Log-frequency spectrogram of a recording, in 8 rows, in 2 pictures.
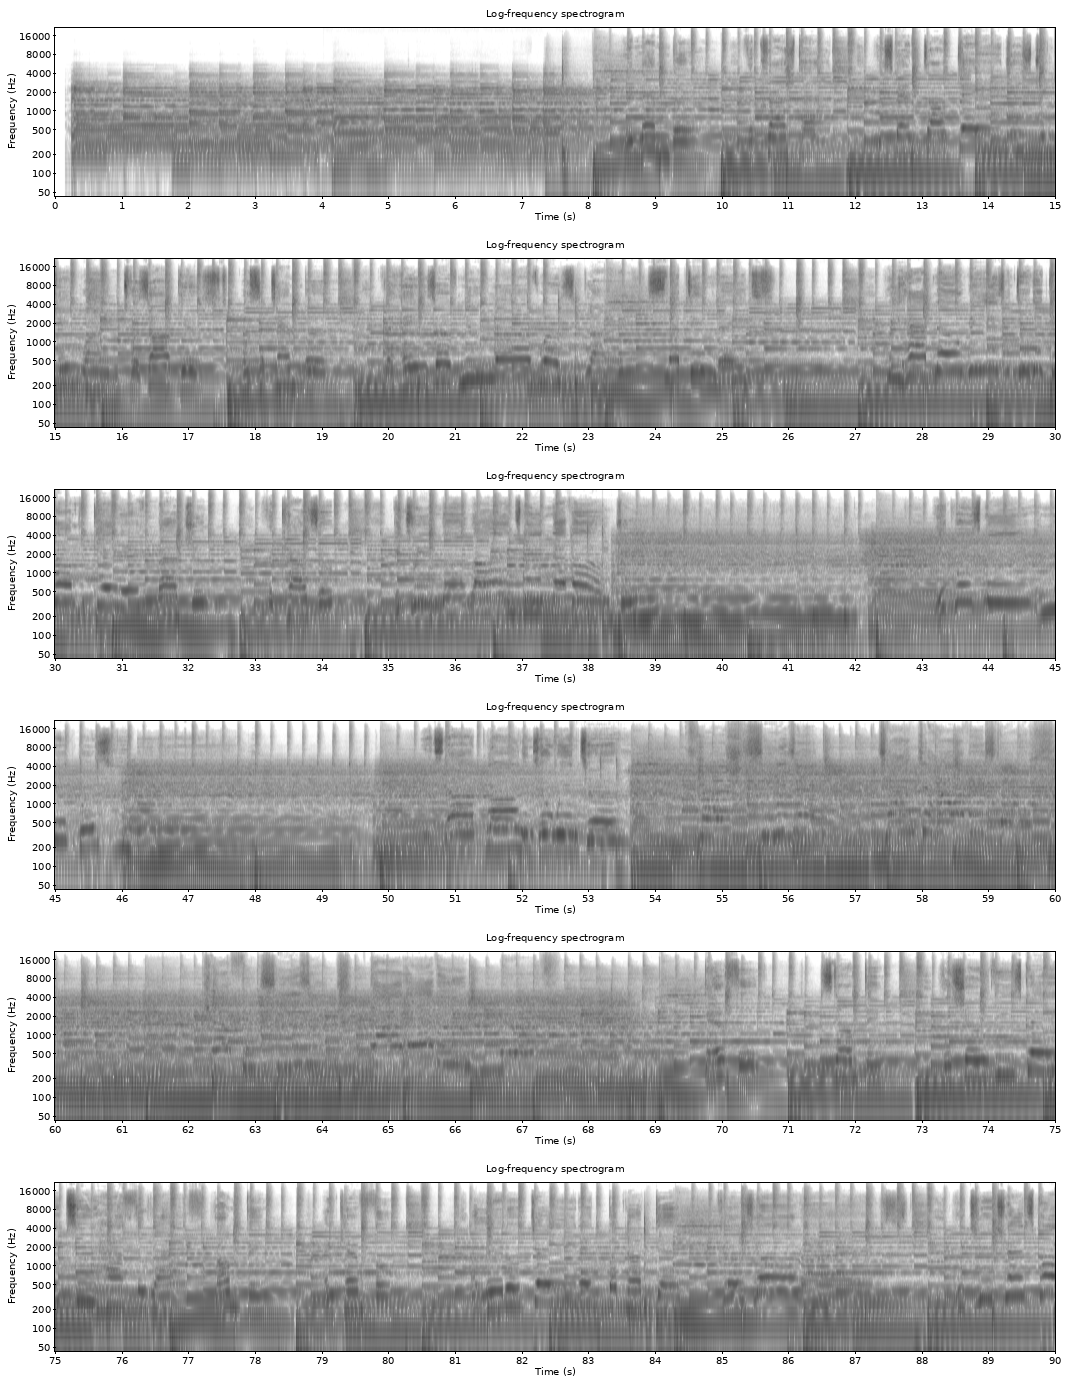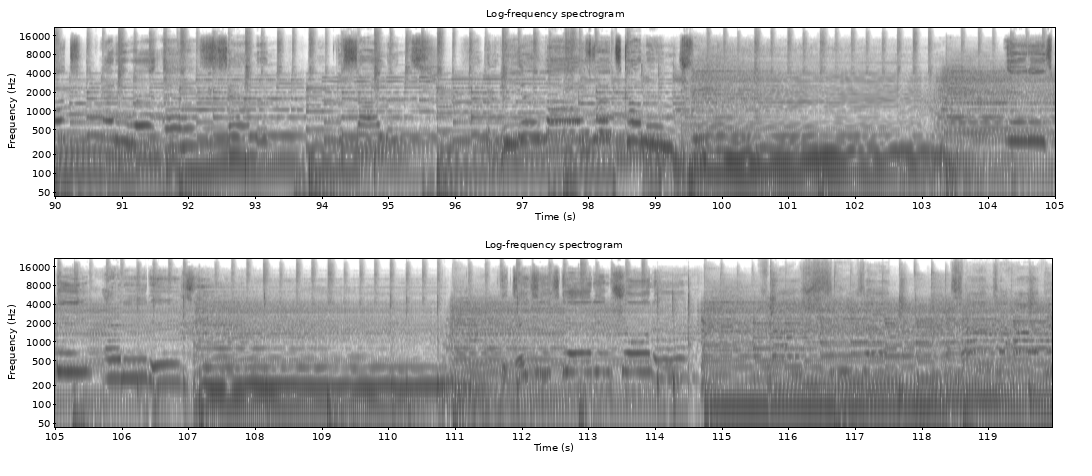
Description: Use of Line Cliche
| C | C/B | C/ Bb | C/A | (x4)
Solo: over Short Verse and PreChorus
the long chords on the prechorus are great.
